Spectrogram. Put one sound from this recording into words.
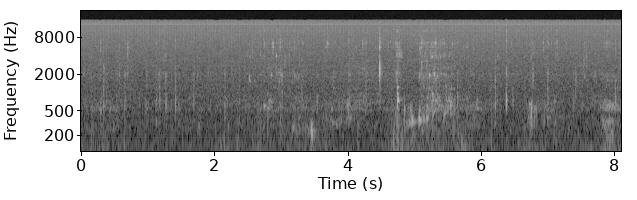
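Muffled underwater crackling and faint clicks fill the water.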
